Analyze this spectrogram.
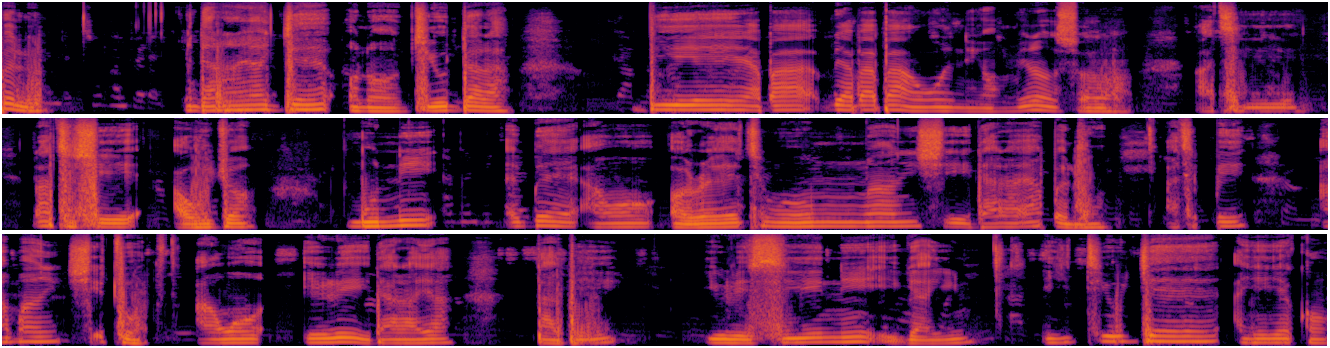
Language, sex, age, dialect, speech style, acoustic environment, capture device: Yoruba, male, 35-44, Nigeria - Ijebu, happy; anxious; stressed; excited; tired, construction; people talking; music; silence; appliances, mobile / Linux / Chrome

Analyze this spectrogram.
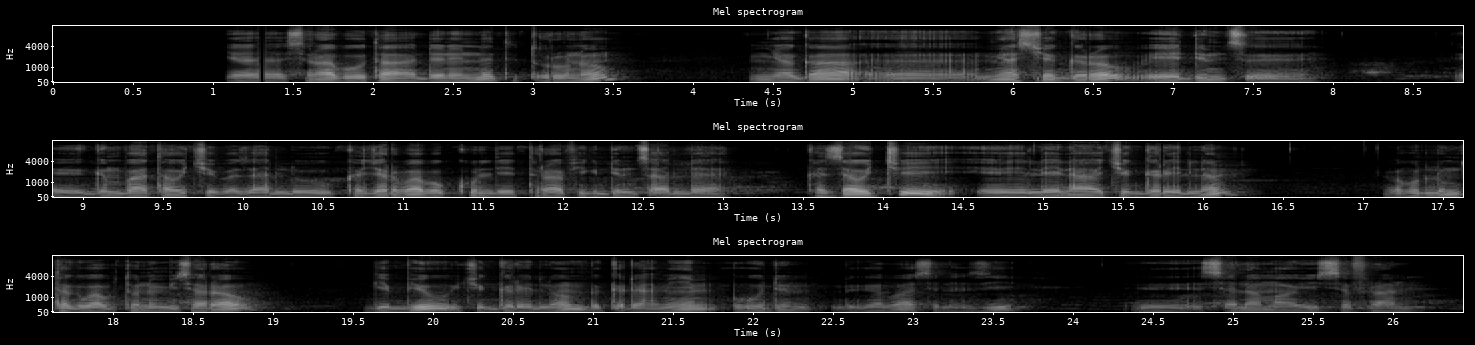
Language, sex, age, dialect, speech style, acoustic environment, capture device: Amharic, male, 35-44, Ethiopia - Addis Ababa, happy; relaxed; excited; focused, people talking; appliances, mobile / Linux / Chrome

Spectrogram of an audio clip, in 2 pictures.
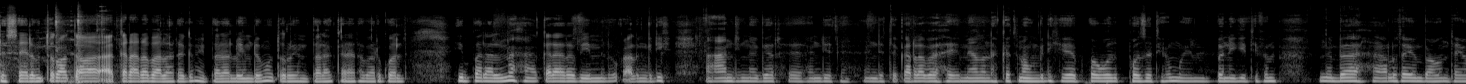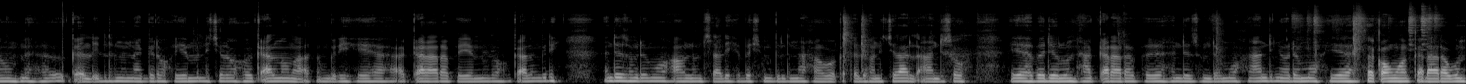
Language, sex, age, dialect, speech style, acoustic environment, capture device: Amharic, male, 18-24, Ethiopia - Addis Ababa, happy; focused, nature; silence, mobile / Linux / Chrome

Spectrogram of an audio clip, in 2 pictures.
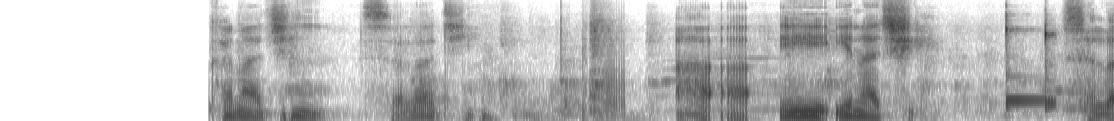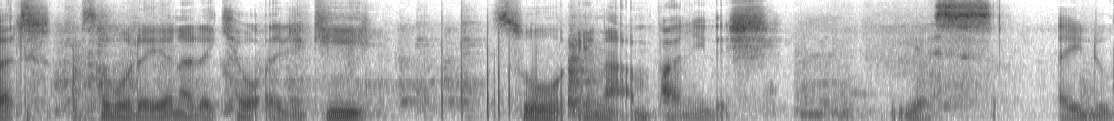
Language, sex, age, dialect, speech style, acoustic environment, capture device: Hausa, male, 35-44, Nigeria - Kano, tired, people talking, mobile / Linux / Chrome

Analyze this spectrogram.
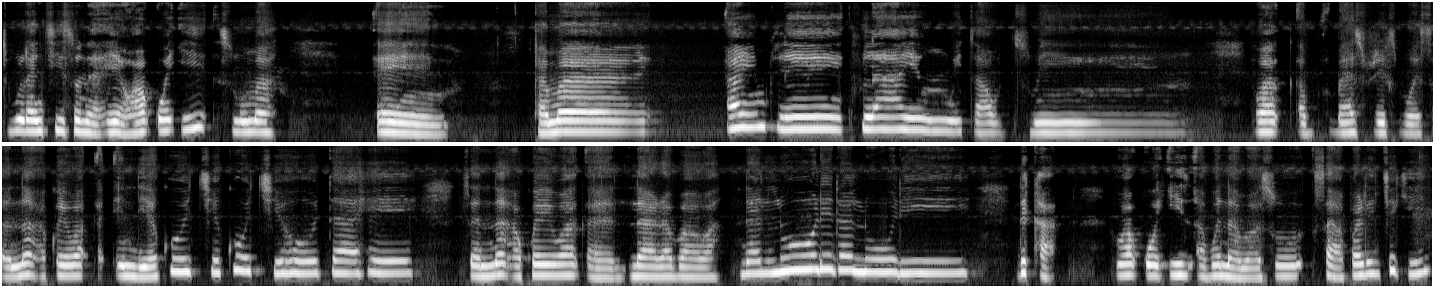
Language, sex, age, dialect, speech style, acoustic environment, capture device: Hausa, female, 35-44, Nigeria - Kano, happy, people talking, desktop / Linux / Chrome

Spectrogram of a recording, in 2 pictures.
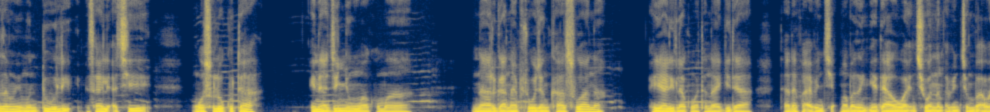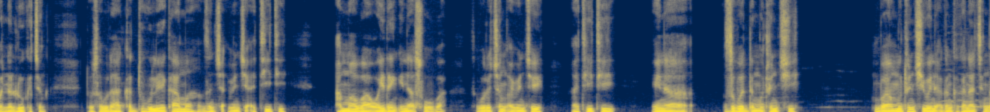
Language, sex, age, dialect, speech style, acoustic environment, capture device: Hausa, male, 35-44, Nigeria - Kano, happy, silence, mobile / Linux / Chrome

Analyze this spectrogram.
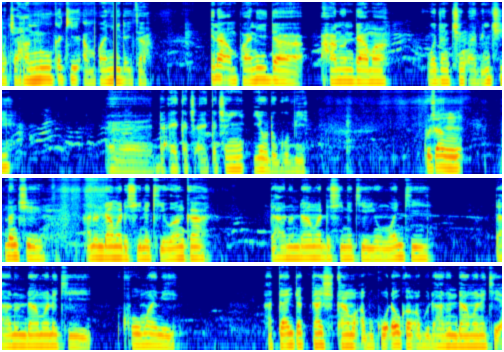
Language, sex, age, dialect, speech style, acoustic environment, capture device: Hausa, male, 25-34, Nigeria - Kano, happy; relaxed; focused, silence, mobile / Linux / Chrome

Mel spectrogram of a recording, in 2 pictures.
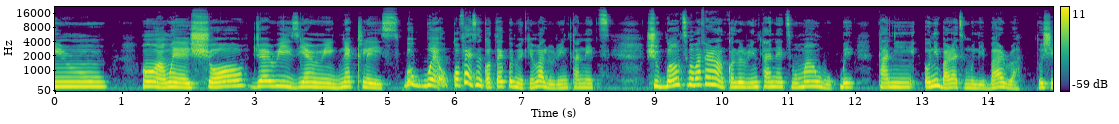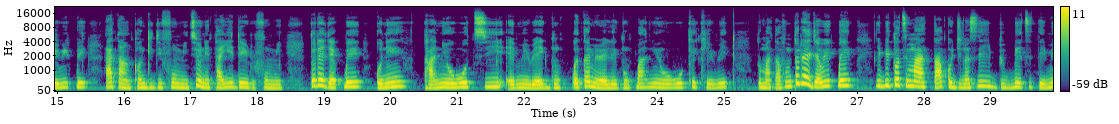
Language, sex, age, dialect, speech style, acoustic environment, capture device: Yoruba, female, 25-34, Nigeria - Nigerian Standard, focused, nature, mobile / Linux / Chrome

